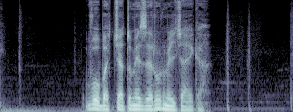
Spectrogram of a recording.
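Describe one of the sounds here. A man speaks warmly and close by.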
